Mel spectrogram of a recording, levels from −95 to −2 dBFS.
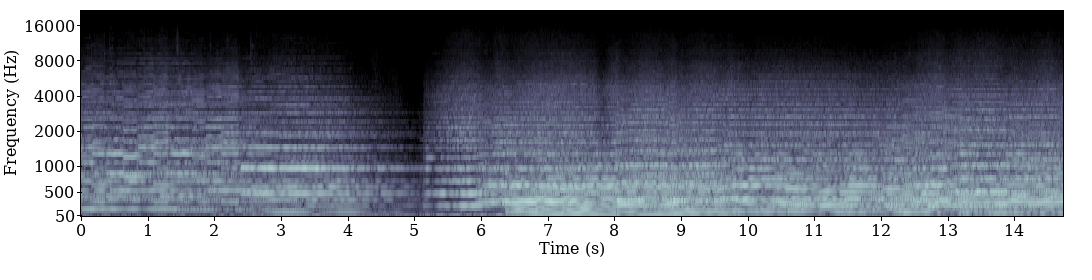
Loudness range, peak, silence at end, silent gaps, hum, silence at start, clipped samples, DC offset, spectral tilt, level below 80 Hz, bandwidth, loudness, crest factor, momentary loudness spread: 6 LU; -14 dBFS; 0 s; none; none; 0 s; under 0.1%; under 0.1%; -7 dB/octave; -44 dBFS; 10 kHz; -29 LUFS; 16 dB; 11 LU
